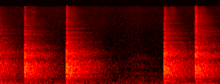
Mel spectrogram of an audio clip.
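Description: Chalk tapping against a chalkboard as short dash marks are drawn: a handful of sharp, quick knocks, with a pause of about half a second near the middle.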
